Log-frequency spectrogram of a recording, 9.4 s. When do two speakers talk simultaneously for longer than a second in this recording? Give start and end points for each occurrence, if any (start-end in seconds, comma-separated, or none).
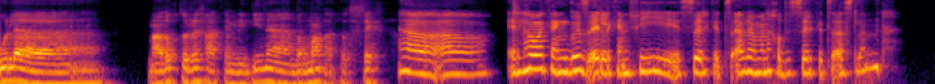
none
